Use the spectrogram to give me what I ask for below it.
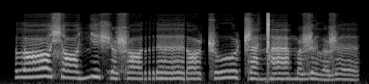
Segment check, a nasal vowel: absent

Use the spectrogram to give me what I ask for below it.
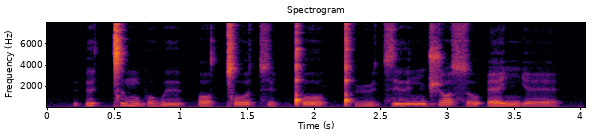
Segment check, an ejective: present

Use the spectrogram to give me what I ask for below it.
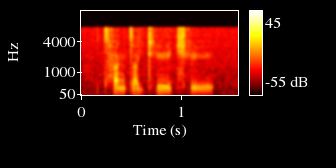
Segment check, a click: absent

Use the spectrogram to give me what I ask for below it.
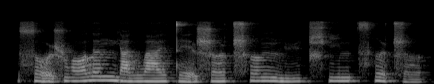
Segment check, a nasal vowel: absent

